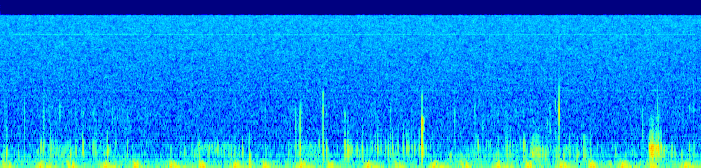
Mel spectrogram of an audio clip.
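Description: Low bubbling, gurgling rumbles with scattered pops over a soft hiss; normal stomach growling.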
